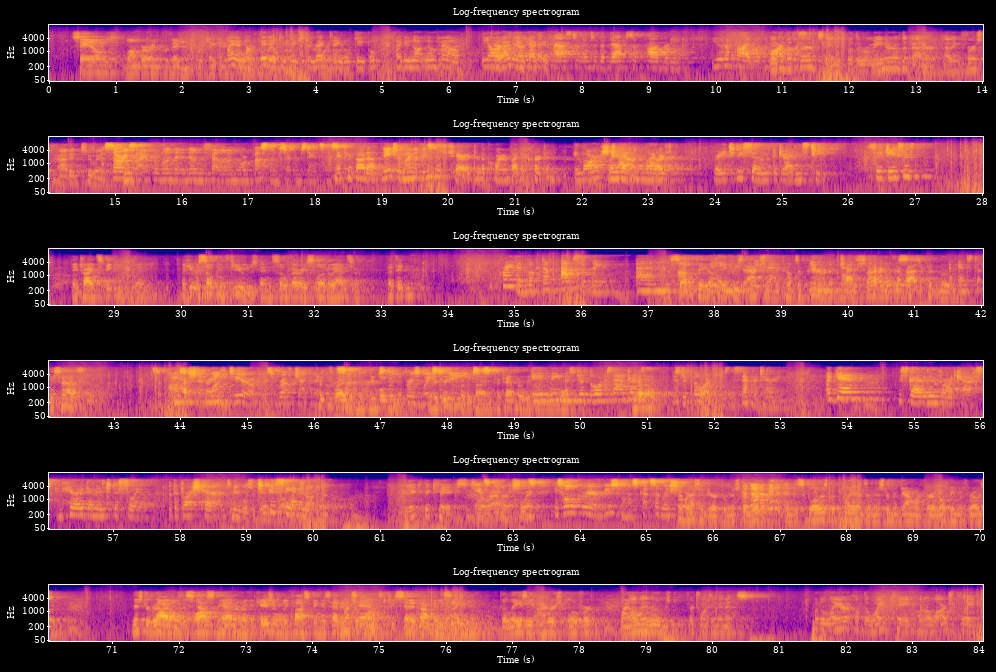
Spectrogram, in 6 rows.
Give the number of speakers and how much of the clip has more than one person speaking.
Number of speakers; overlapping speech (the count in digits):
10, about 32%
